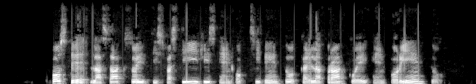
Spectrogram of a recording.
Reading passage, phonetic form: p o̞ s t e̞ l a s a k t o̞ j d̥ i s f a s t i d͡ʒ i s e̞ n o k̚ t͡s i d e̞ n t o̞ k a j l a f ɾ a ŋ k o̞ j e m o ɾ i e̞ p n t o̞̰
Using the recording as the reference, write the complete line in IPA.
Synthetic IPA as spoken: p o̞ s t e̞ l a s a k s o̞ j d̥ i s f a s t i d͡ʒ i s e̞ n o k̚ t͡s i d e̞ n t o̞ k a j l a f ɾ a ŋ k o̞ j e n o ɾ i e̞ n t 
